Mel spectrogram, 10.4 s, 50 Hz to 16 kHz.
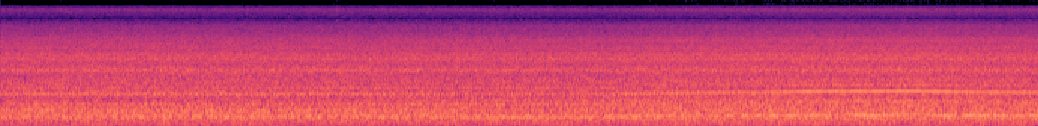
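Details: Stock fans on an ASIC miner before Noctua upgrade, drawing 1,100 W, about 68 dB: loud steady fan rush with a clear whine creeping up in pitch as fans ramp to full speed; normal.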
